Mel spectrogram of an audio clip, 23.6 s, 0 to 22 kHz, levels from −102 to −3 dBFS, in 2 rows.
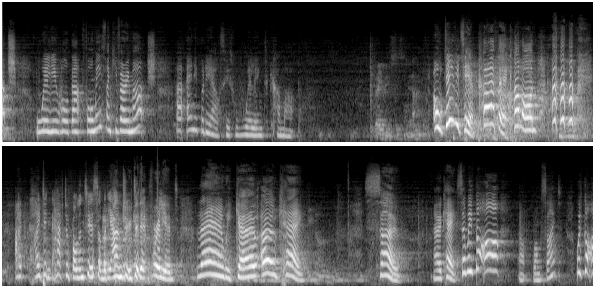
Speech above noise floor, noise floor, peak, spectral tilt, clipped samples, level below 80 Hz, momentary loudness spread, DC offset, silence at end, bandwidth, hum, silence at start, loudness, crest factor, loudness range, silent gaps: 48 dB; -64 dBFS; 0 dBFS; -7 dB/octave; under 0.1%; -56 dBFS; 21 LU; under 0.1%; 0 s; 8.8 kHz; none; 0 s; -15 LUFS; 18 dB; 19 LU; none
